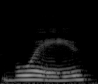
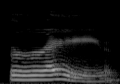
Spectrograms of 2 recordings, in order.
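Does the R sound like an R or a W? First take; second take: W; R. First: The R is said like a W. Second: The R is said as a clear R. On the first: The speaker calls it wrong. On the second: The speaker calls it right.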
